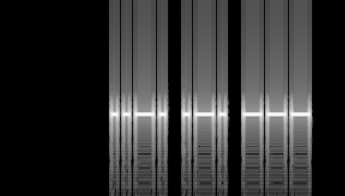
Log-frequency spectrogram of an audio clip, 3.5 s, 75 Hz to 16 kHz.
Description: Morse code, heard as a keyed tone, about 20 wpm, 700 Hz. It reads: FRO
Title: Build A Word - 1 Letter At A Time - 4-Letter Words - 20wpm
